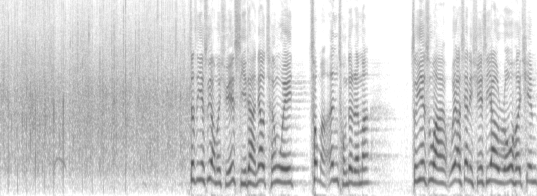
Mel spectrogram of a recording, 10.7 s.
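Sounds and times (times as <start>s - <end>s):
audience applause: 0.0s - 3.8s
speech: 3.8s - 7.5s, 8.2s - 10.7s.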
